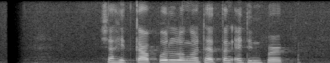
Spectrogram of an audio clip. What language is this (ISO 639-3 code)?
jav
